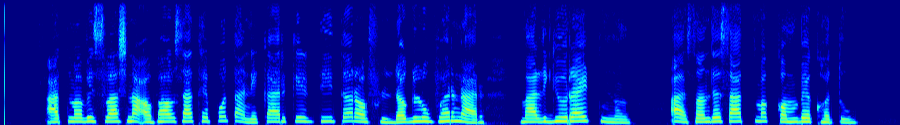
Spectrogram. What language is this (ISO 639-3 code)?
guj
